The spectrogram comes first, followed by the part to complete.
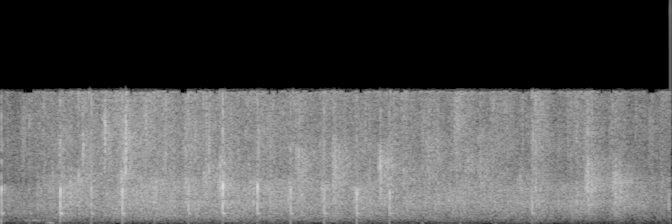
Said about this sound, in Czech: Tak já bych chtěl, aby jsme zatleskali těm, kteří teda eh, to připravovali i vám.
